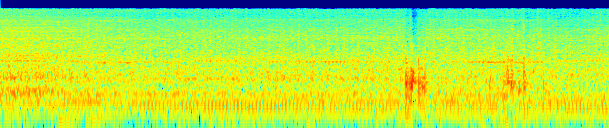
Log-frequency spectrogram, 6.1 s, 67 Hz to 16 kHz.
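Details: Lada Priora with 21126 engine at steady, even idle: faint tapping underneath with a couple of sharper knocks; knock at idle, no clear cause.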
